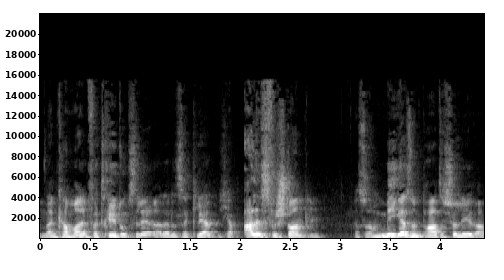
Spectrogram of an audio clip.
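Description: A man with a fairly high pitch speaks in an animated tone with lively intonation. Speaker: marketing agency owner podcaster. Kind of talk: solo podcast monologue. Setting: home office.

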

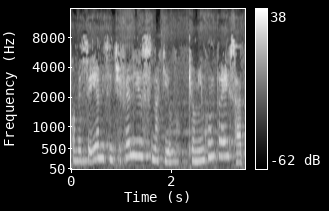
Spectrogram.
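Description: Spoken at a moderate pace with ordinary pitch variation, the voice comes through over noticeable background noise. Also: woman. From southern Brazil, Rio Grande do Sul (Arroio dos Ratos). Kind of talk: testimony.

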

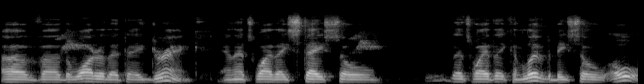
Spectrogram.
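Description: The man's pitch rises and falls in an ordinary way. He talks in a Southern US accent. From Gulf Shores, Alabama. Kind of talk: casual interview.

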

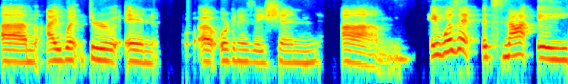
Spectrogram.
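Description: The speech comes at a very slow pace with lively intonation. It carries a General American accent. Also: woman. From US Pacific Northwest, Washington. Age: 20s. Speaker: Air Force veteran and virtual assistant. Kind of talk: interview.

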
